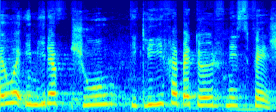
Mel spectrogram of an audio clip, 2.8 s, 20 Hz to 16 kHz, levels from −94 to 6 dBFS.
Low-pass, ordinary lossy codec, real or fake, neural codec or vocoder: 14.4 kHz; Opus, 32 kbps; fake; vocoder, 44.1 kHz, 128 mel bands every 512 samples, BigVGAN v2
